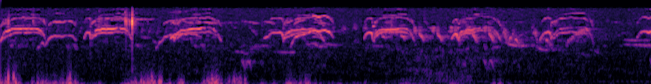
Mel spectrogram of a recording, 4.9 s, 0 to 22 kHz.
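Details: At a wild golden eagle nest in the Carpathian mountains of Bucovina, Romania, 18 May 2024 at 14:19, with a breeding pair: thin, high arched whistled notes repeated in quick overlapping series over loud low thumps and knocks.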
